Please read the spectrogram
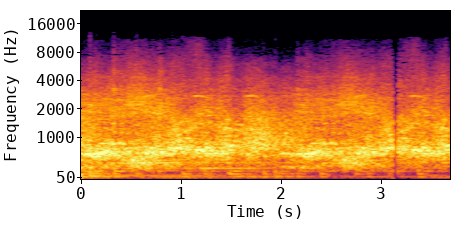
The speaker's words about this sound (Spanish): En tanto, miles y miles de personas salieron a rechazar el Plan B. Con una marcha, al grito del INE no se toca, abarrotaron el Zócalo de la Ciudad de México y las principales plazas públicas del país. Así se vivió ese momento.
